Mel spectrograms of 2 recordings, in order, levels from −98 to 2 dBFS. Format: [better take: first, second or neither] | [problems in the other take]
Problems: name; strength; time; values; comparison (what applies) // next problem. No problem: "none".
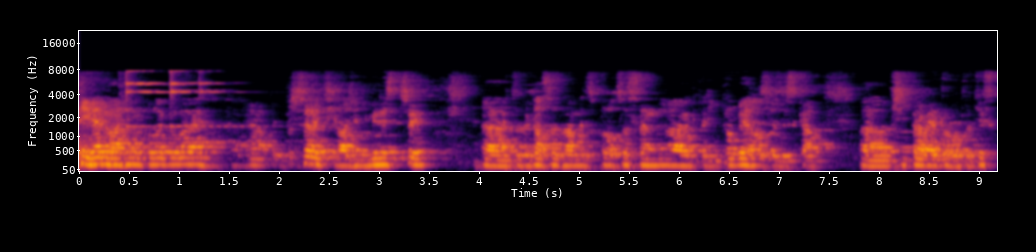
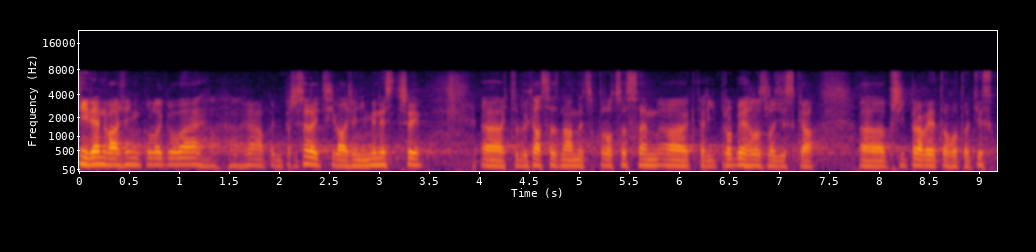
second | noise reduction (classical method WPE with log-MMSE)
